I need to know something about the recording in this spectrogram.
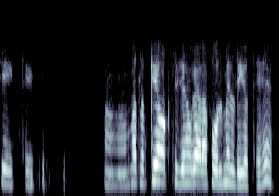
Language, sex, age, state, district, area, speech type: Punjabi, female, 30-45, Punjab, Gurdaspur, urban, conversation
